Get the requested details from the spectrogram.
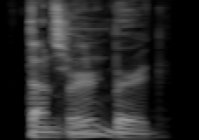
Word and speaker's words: Thunberg: Thunberg. – Greta Thunberg. Oh, Thunberg? – I've heard Thunberg, but I think it's Thunberg.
